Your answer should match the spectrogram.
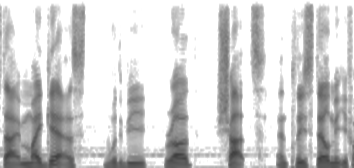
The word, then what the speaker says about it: Rod Schatz: Executives H this time my guest would be Rod Shotz and please tell me if I pronounced it correctly you got it R really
